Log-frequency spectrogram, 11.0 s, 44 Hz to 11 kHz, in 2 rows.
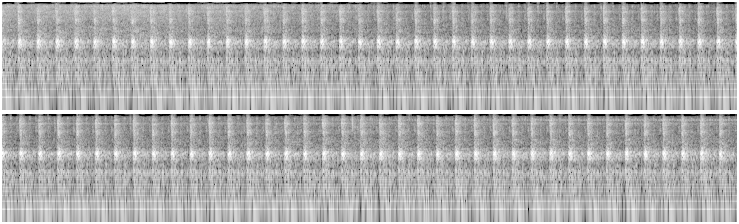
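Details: Single-cylinder Lister diesel on a Benford TS25 radial swing concrete buggy, recently repaired, fresh oil, low hours, new tires. Steady, evenly spaced thumping chug with no misses or extra knocks; running healthy.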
